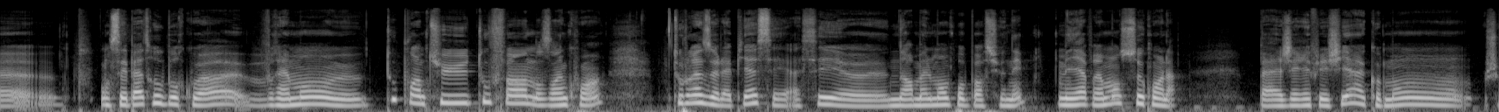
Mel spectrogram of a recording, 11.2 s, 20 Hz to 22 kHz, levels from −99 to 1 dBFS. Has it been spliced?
no; 0 cuts

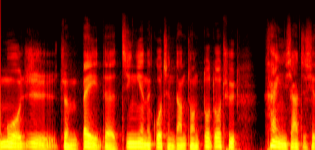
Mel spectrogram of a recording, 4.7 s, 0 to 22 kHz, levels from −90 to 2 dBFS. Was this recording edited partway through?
no; 0 cuts

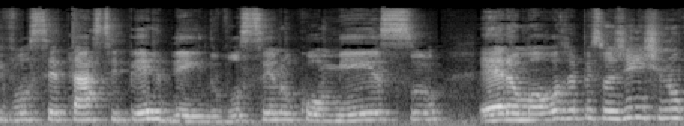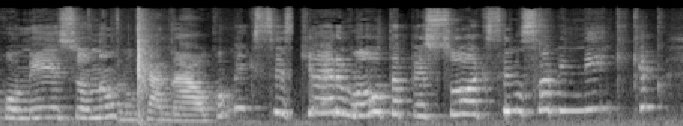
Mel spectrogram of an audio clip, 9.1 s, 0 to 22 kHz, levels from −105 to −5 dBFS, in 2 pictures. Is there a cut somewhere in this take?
yes; 3 cuts; at 3.2 s, 5.3 s, 6.5 s

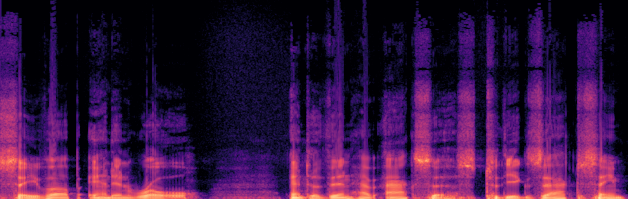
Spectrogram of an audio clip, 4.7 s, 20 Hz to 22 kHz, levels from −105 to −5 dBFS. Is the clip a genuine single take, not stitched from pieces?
yes; 0 cuts

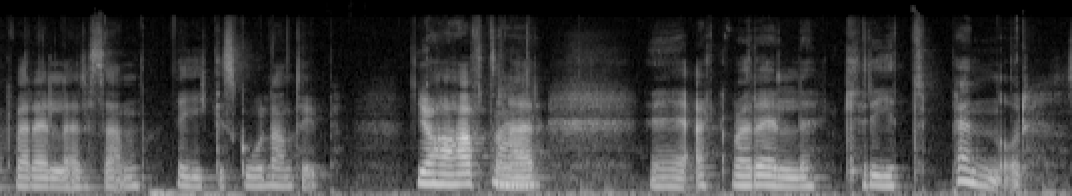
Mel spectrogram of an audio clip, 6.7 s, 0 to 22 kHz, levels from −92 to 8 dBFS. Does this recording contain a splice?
no; 0 cuts

